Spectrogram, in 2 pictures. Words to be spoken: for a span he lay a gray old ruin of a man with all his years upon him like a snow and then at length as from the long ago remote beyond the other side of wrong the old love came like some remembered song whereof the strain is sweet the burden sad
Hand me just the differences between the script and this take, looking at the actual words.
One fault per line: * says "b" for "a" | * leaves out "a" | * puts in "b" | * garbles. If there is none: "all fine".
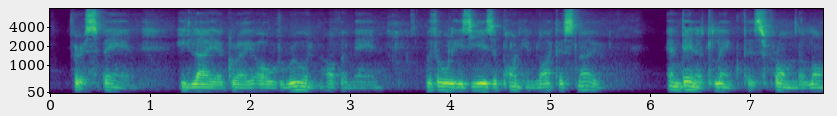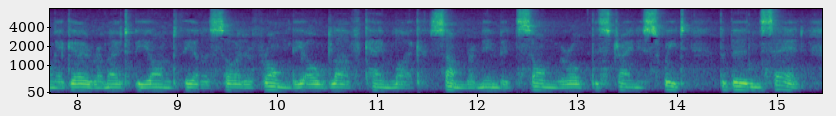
all fine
